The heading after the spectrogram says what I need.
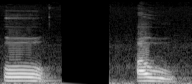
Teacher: दोनों का उच्चारण ओष्ठ्य और कंठ से होता है।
